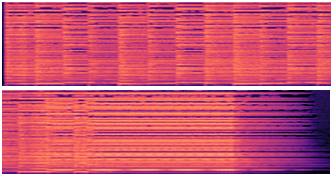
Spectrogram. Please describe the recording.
Me direct rendering dramatic stabs and swells with the Neumixturtrautonium plug-in for use in as scene transitions, video game elements or sample loops.
soundscape, trautonium, swell, loop, stab, vst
